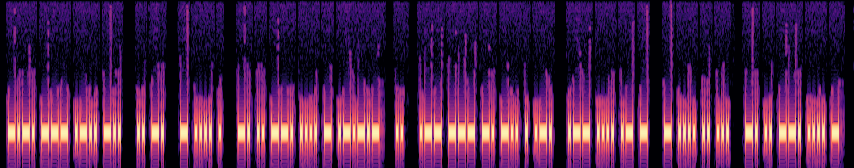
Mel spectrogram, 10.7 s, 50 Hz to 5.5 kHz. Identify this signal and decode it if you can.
Morse code, heard as a keyed tone, about 40 wpm, 600 Hz. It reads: COLD IN THE NIGHT. I WONDER WHAT THIS NIGHT
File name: the old man and the sea 2 40wpm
